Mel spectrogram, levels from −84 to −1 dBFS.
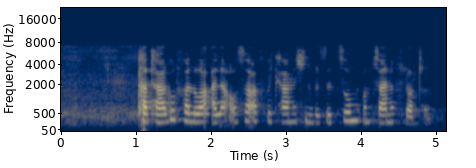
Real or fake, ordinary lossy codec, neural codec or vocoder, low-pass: fake; none; codec, 44.1 kHz, 3.4 kbps, Pupu-Codec; 7.2 kHz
